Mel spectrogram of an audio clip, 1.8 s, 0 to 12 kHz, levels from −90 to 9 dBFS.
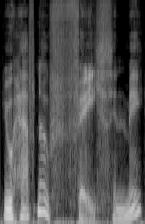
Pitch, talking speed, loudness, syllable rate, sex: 125 Hz, 195 wpm, -20 LUFS, 3.5 syllables/s, male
